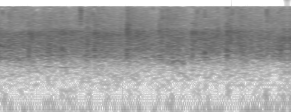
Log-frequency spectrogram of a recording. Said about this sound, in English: Come on and clap your hands and praise him.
